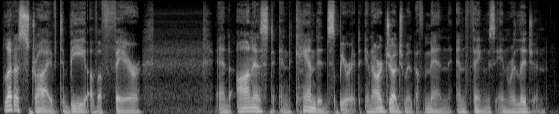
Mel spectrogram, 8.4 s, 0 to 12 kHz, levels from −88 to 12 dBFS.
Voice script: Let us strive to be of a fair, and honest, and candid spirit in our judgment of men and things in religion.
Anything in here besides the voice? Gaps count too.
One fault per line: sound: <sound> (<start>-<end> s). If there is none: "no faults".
no faults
